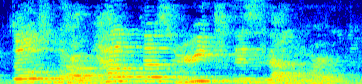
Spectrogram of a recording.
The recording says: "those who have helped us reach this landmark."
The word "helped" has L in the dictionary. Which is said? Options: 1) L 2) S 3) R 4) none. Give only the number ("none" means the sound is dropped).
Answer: 1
